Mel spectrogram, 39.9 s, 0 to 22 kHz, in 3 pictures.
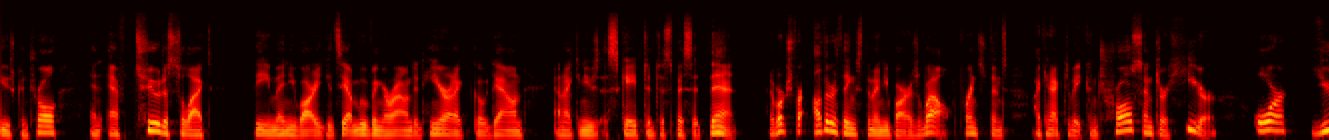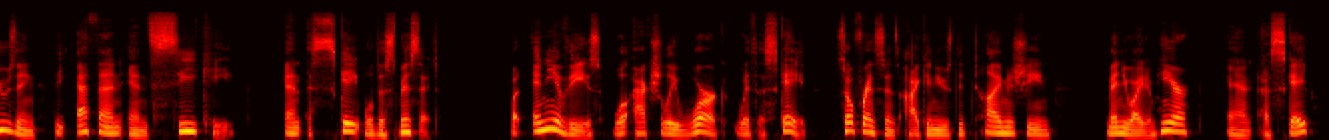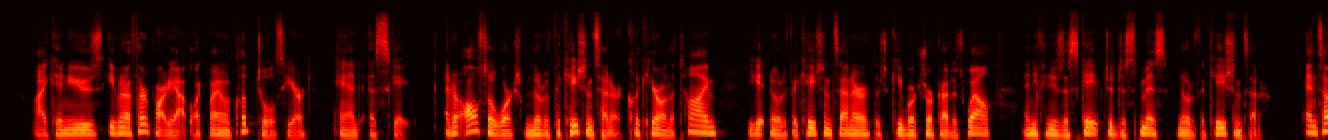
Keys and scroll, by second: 0.3 ctrl+F2, 1.7 Right, 14.6 c, 16.5 Escape, 25.9 Escape, 30.2 Escape, 36.7 Escape.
